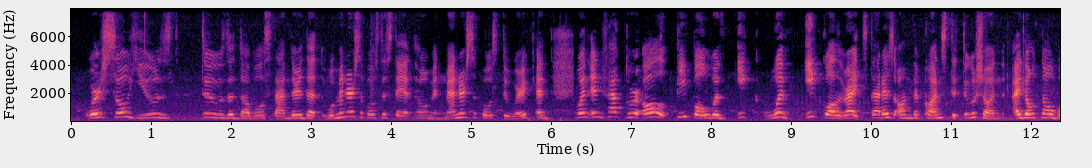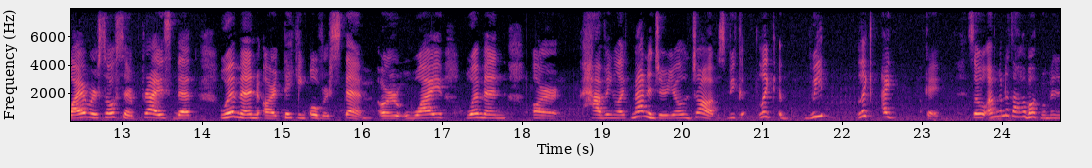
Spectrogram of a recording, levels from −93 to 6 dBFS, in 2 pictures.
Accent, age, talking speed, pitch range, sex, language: Filipino, 20-39, 170 wpm, 235-320 Hz, female, English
